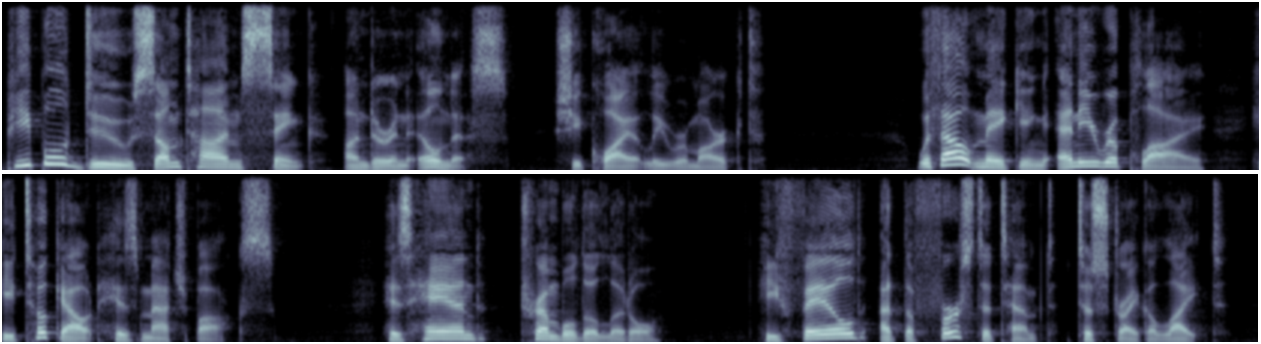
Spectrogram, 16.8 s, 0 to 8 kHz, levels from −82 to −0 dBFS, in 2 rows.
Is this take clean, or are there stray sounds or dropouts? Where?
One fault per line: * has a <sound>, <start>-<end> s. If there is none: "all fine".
all fine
